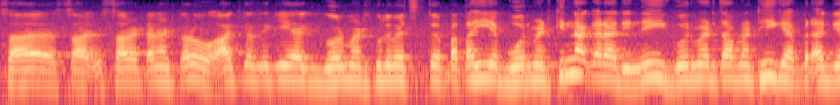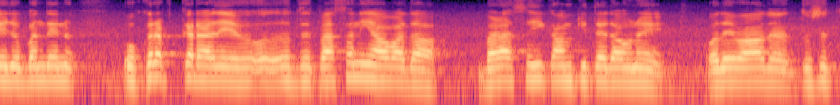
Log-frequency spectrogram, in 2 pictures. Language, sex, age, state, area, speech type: Dogri, male, 18-30, Jammu and Kashmir, rural, spontaneous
